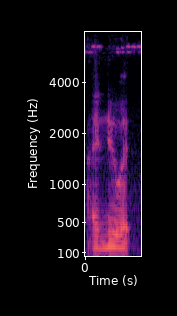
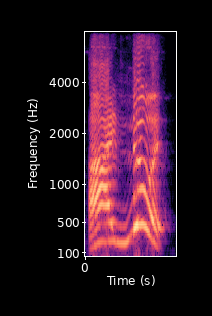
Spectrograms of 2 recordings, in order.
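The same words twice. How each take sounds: First: Low, very soft understatement; hushed vindication. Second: High, loud burst of triumph; loud vindication. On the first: Dad in grandpa's stance eyeing daughter, low and hushed. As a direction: say it under the breath, pitched down. Dad's first restrained reaction. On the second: Dad repeating himself to his daughter, high triumphant shout. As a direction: blurt it out at full volume. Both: Retold or imitated.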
